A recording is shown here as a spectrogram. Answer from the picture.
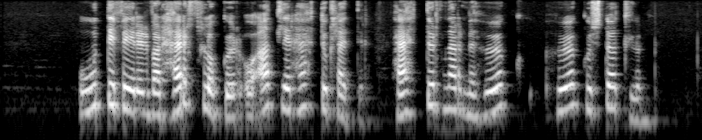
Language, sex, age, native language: Icelandic, female, 50-59, Icelandic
